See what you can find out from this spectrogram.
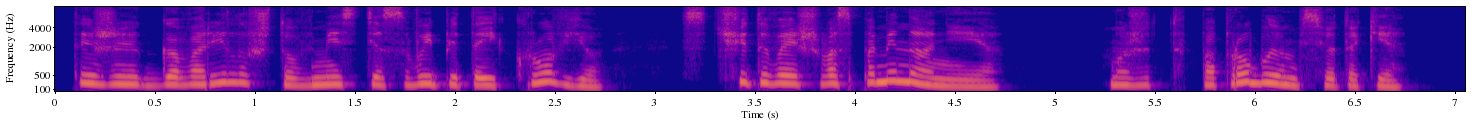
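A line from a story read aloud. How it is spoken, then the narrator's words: Uncertain suggestion. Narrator (Russian): предложила неуверенно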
